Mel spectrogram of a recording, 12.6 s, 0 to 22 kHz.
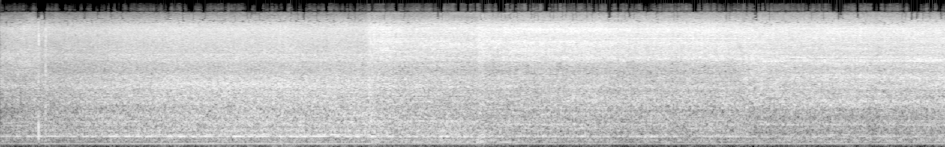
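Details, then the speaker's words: Record Power CamVac CGV286 twin-motor dust extractor, both motors running, baffle tubes removed, exhausting straight into workshop; loud harsh constant rushing roar over steady hum, hard on the ears, no surging or grinding; normal running. "so now we're running the vacuum pump and extracting from the can back straight in the workshop and he's actually quite noisy because the noise is quite hard for the years"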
